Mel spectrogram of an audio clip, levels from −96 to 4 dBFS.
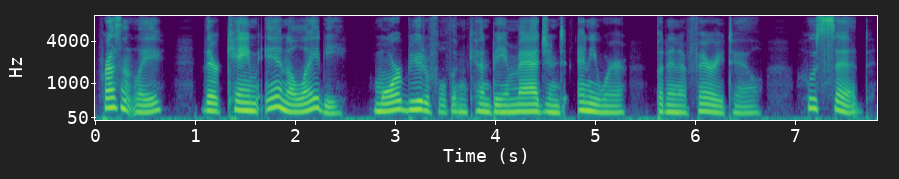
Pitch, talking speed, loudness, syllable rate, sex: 175 Hz, 155 wpm, -19 LUFS, 5.3 syllables/s, female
